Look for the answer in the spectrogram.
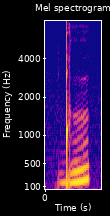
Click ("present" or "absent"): present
